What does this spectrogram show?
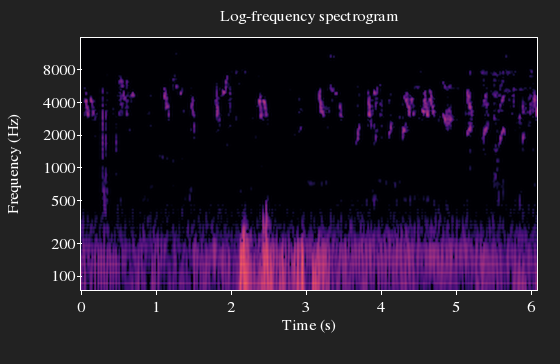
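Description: Faint chirping of small birds: many short, high chirps scattered throughout, with a couple of soft low thumps about two seconds in.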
